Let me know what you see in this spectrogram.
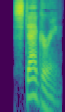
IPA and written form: stˈægɚ.ɪŋ (staggering)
